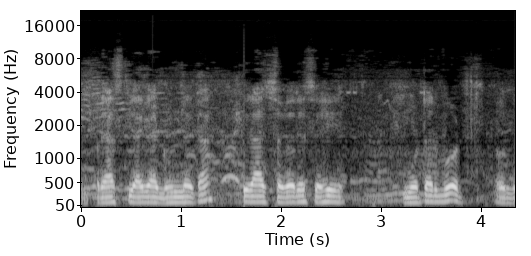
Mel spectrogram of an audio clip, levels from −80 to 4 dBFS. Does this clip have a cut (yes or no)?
yes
